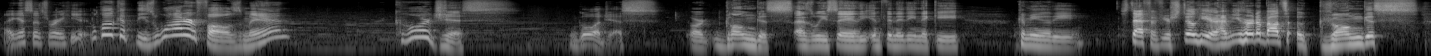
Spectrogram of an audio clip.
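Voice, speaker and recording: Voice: medium pitch, big pitch swings, normal speed, fairly bright tone. A game live streamer chatting casually in a bubbly, cutesy, playful way. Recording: faint music behind. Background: faint game music.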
